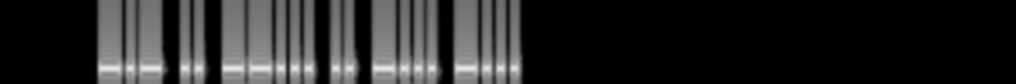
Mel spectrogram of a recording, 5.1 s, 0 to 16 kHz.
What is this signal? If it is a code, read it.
Morse code, heard as a keyed tone, about 34 wpm, 700 Hz. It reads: KI7IBB
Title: USA Call Signs - 6 Characters - Repeated 2x - 35wpm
